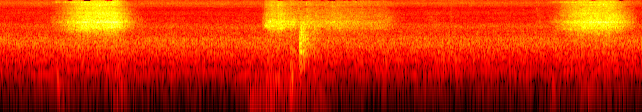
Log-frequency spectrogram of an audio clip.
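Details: Cheap AliExpress butane torch lighter: three short, even hisses under a second each with a clean high-pitched rush and no sputter; the flame burns normally.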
